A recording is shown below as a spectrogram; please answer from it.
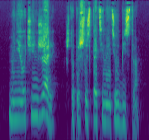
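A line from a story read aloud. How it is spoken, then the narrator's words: Calm confirmation. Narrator (Russian): спокойно подтвердил Семен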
